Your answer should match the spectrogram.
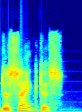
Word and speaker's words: DeSantis: the way DeSantis himself pronounced his own name as recently as just a couple years ago. He he pronounces it DeSanctis, the sanctus.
